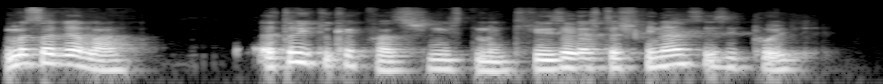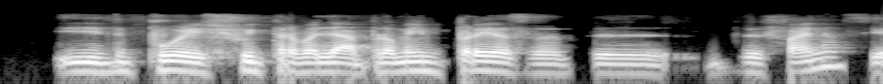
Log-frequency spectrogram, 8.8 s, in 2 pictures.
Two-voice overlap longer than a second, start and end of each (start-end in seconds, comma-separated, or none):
none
